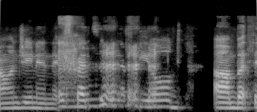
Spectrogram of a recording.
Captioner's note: laughter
